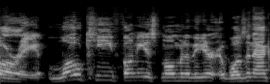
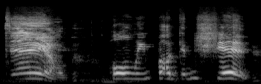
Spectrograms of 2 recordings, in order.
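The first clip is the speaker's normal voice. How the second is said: higher, louder awed gasp; thirsty awe; 10 semitones higher, 4 dB louder, slower than usual. Retold or imitated. Fan reacting to Roman on Twitter, higher and louder in awe. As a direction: react like you just saw your crush. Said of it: "I'm like".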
